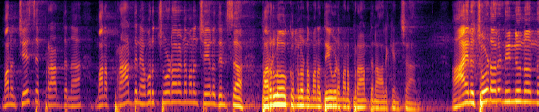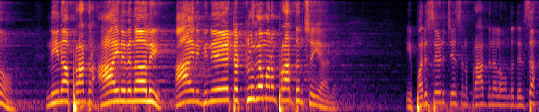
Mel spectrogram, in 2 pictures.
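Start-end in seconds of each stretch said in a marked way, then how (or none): 4.0-13.2 full-force preaching. Acted. Preacher urging the congregation to pray to God, full-force preaching. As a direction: proclaim it to the whole church.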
